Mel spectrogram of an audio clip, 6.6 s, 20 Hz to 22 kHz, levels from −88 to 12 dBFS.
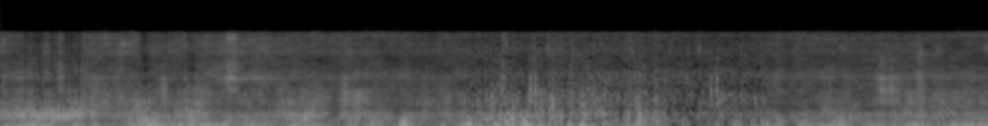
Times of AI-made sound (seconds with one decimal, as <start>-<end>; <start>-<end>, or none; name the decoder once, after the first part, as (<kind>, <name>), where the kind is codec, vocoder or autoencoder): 0.0-3.1 (vocoder, WaveNeXt); 5.1-6.6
